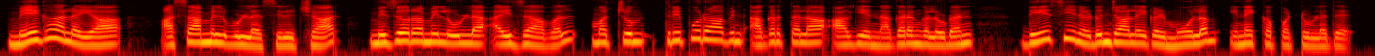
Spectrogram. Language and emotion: Tamil, neutral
